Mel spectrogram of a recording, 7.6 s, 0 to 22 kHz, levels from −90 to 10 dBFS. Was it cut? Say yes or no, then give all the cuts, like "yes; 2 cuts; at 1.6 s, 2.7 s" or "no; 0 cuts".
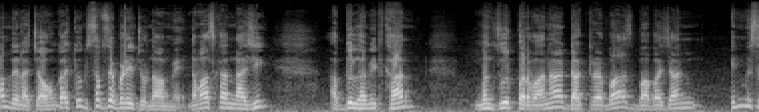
no; 0 cuts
